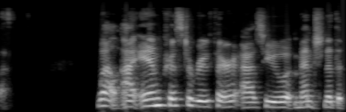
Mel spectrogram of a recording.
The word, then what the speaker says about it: Reuther: at the top, and just nailed the pronunciation of my last name. Sometimes that throws people off. They try to call me a roofer, which no, not correct.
